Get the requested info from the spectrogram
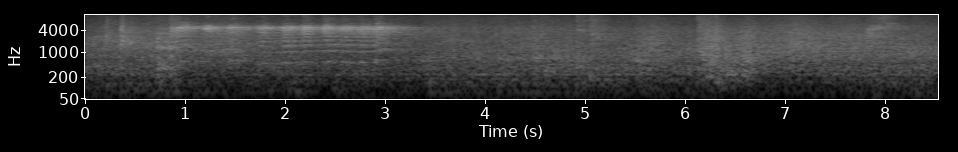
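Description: Water splashing and sloshing in an indoor pool as a dog swims after a ball, heard as a steady wash with louder splashes a few seconds in. A high, wavering whine runs for about two seconds starting about a second in.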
